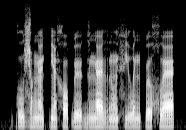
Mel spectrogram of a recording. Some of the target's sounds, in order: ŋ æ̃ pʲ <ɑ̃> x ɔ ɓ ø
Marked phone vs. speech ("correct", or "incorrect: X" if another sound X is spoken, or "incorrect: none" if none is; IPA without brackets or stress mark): correct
